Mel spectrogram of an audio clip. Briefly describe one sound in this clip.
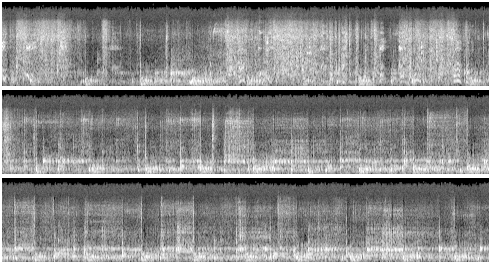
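Wooden staffs knock and clack against each other.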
